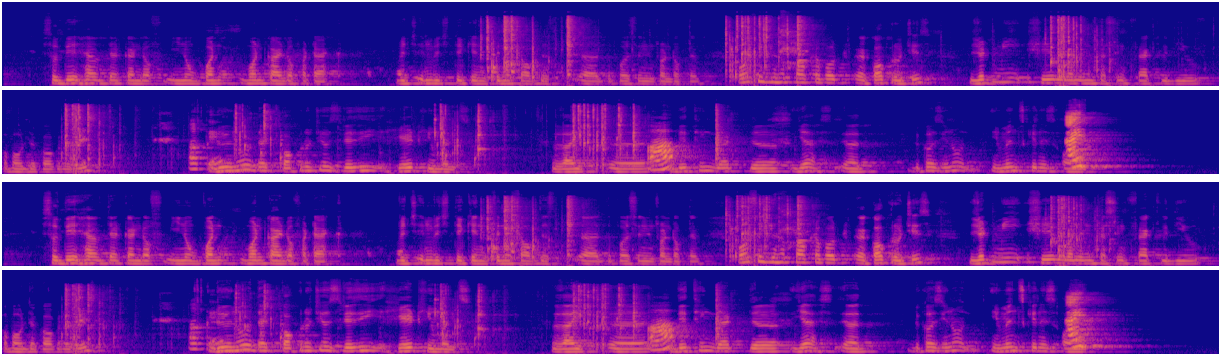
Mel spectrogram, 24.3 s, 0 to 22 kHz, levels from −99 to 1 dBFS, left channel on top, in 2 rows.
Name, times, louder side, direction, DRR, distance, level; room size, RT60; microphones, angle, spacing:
voice 1, 0.4-3.3 3.9-7.0 7.4-9.3 9.7-13.1 14.2-16.8 17.7-20.9 21.2-23.0, right 2 dB, 85° right, 1.9 m, -43 dB
sound 1, 4.7-5.9 6.3-6.4 7.2-8.1 9.9-10.0 10.4-11.5 12.8-14.0 14.5-15.0 15.5-16.2 16.5-17.2 17.6-18.6 19.3-19.5, left 3 dB, 25° left, 1.4 m, -45 dB
voice 2, 13.7-14.4 18.6-18.9 22.8-23.0, left 4 dB, 90° left, 2.0 m, -33 dB
26.0 x 26.0 x 8.2 m
head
